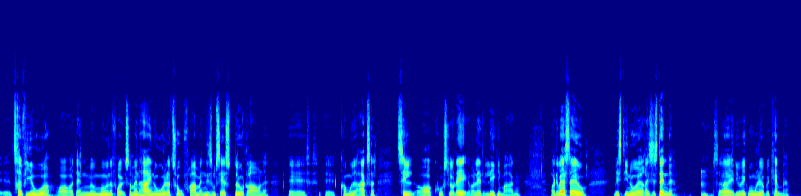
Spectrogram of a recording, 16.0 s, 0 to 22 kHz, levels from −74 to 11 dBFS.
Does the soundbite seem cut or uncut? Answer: cut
